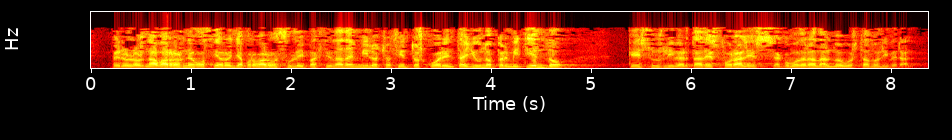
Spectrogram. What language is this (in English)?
Spanish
